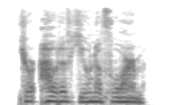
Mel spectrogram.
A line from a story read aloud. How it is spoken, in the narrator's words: I heard some girl whisper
